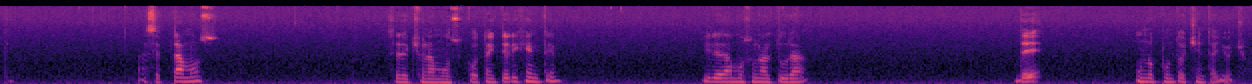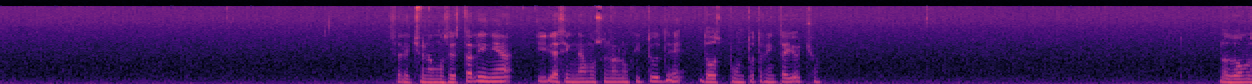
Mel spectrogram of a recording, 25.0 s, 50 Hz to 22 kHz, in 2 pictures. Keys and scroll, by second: 12.3-14.0 typing, 14.7 Return, 19.3-21.2 typing, 21.7 Return.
